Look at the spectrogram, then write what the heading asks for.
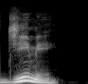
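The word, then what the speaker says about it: Yimi: There's also Y-A-I-M-I Garcia. How do you pronounce his name? – It's Jimmy. – It's Jimmy. – Yeah. Yeah, the Blue Jays crew. They corrected me.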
